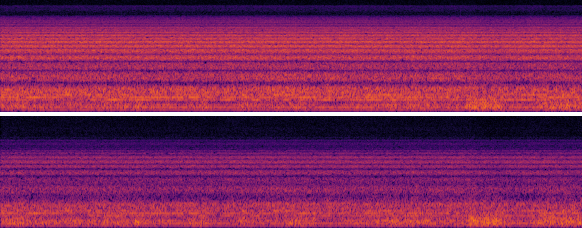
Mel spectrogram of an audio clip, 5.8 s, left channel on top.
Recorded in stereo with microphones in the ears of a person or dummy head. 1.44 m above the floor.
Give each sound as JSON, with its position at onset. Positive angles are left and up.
{"t": 0.0, "sound": "a fan", "side_deg": 65}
